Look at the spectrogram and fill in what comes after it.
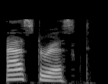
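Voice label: "asterisked", British English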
